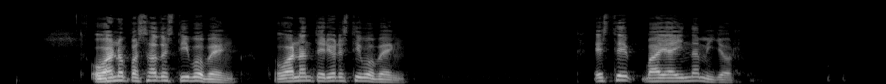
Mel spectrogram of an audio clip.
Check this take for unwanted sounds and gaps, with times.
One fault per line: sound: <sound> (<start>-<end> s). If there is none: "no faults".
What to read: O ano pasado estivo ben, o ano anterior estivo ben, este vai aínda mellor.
no faults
